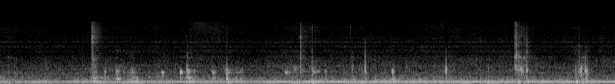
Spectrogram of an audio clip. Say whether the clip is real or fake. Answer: fake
